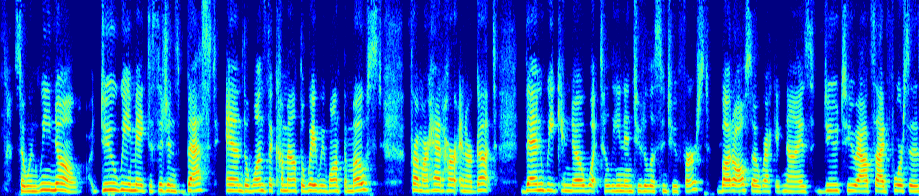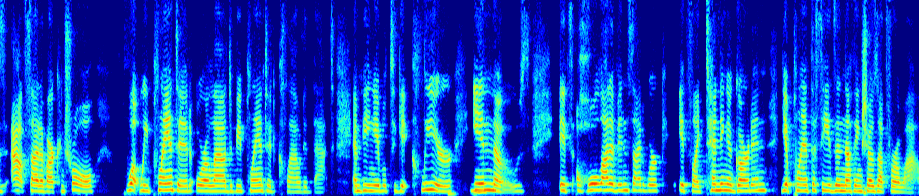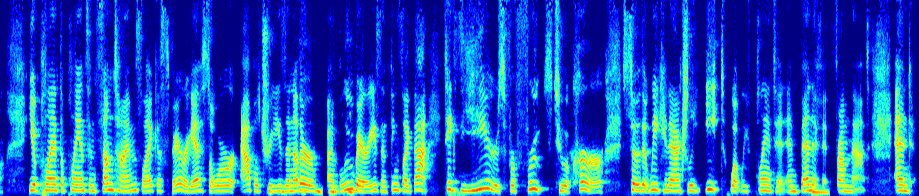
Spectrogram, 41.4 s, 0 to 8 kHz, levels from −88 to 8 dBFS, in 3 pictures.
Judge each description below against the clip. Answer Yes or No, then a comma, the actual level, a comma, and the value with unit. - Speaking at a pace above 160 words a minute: Yes, average, 190 wpm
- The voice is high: Yes, high, 230 Hz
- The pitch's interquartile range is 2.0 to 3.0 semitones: Yes, narrow, 2.4 semitones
